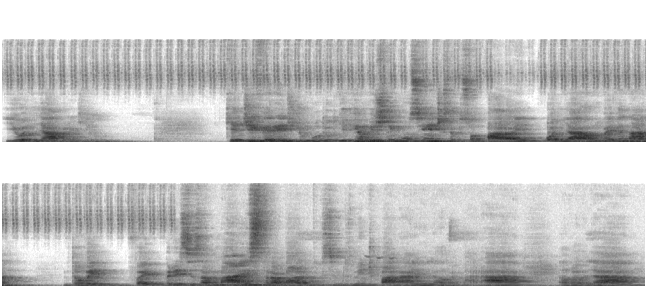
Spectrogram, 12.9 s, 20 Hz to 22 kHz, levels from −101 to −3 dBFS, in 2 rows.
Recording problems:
off-mic speech; far
room echo; noticeable; dies away in 0.7 s
animal sounds; noticeable; throughout; 20 dB below the speech

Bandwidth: 16 kHz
